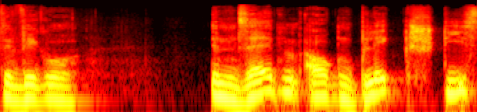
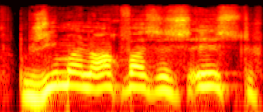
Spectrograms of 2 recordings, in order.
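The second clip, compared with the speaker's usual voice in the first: put-on higher boy's voice with mouth full; 10 semitones higher than usual. A narrator's reading. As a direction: talk through a mouthful of bread. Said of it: "den Mund voll Brot". (mit vollem Mund gesprochen)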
